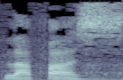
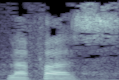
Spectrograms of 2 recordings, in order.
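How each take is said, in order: The two takes are said the same way.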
